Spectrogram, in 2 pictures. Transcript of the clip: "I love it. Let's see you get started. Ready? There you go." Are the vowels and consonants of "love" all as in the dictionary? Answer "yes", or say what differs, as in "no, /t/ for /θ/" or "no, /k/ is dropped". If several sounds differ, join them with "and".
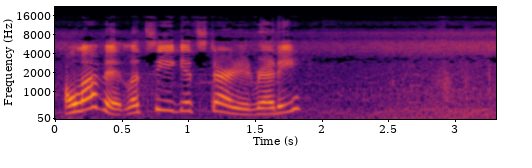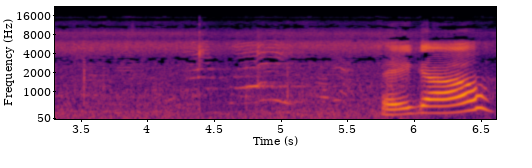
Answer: yes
